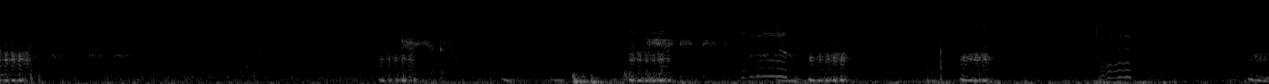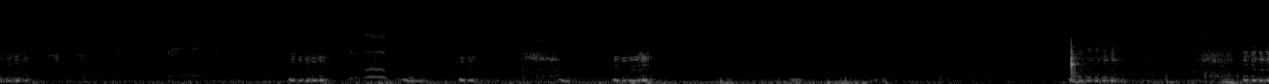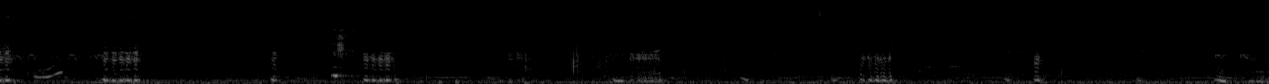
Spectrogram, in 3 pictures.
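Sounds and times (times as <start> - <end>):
newborn animal bleating: 0.0 - 0.5, 7.4 - 8.6, 15.6 - 16.6, 23.4 - 24.1, 24.9 - 26.9, 28.1 - 29.4, 33.9 - 34.5.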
